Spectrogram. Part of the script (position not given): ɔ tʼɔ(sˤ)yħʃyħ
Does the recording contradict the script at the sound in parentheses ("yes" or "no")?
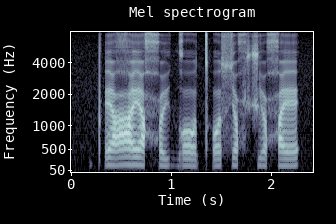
yes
